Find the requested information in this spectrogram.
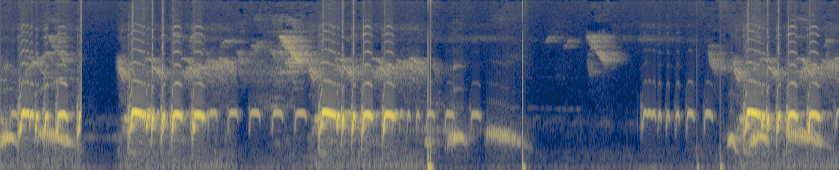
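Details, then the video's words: Local zebra dove singing actively and sweetly, kept as a tutor recording: repeated bouts of a low coo leading into fast runs of crisp repeated notes, separated by short gaps and a few sharp clicks. "Perkutut Lokal Gacor Suara Merdu"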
